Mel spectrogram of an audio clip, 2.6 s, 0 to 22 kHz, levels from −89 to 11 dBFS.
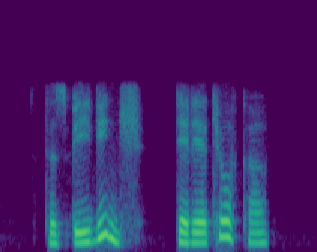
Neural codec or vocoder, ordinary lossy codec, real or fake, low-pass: codec, 16 kHz, 0.5 kbps, FunCodec, trained on LibriTTS, 25 frames a second; Opus, 16 kbps; fake; 5.4 kHz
